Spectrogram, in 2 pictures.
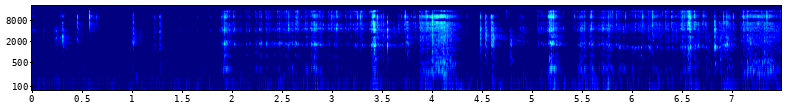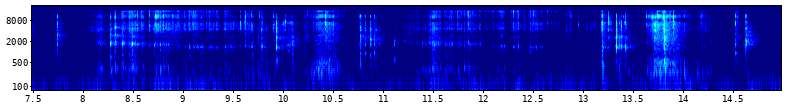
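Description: A metal blade scrapes and carves a solid pink rectangular bar of soap held in the palm, shaving off powdery curls. The clip is a steady run of dry, crunchy, bright scraping strokes with brief tearing bursts and almost no low end.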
